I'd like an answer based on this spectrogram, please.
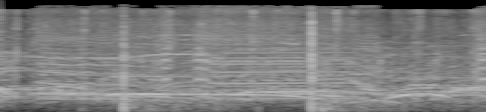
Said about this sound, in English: Can we get some sort of a celebration sound effect?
